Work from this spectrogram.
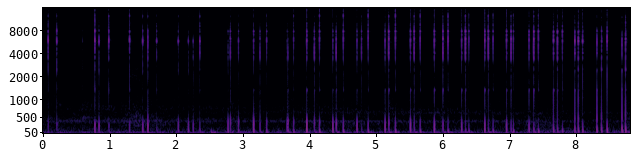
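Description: Long nails scratch and pluck the bristles of a white plastic hairbrush and tap its back, making a rapid run of sharp, dry clicks. The clicks are bright and high-pitched, with no ring after each one, over a faint steady hiss.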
